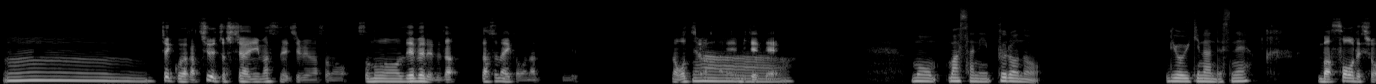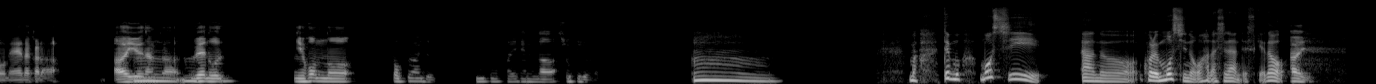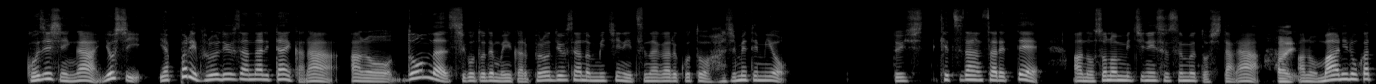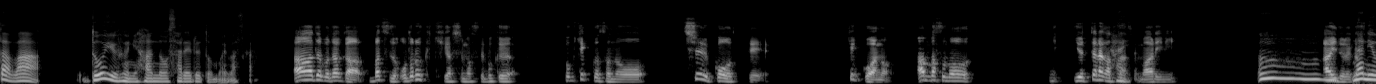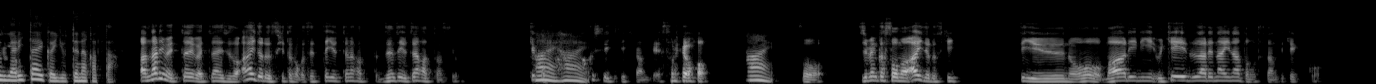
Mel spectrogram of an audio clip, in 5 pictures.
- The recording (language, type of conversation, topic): Japanese, podcast, 好きなことを仕事にすべきだと思いますか？
- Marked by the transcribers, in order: tapping; laughing while speaking: "それを"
